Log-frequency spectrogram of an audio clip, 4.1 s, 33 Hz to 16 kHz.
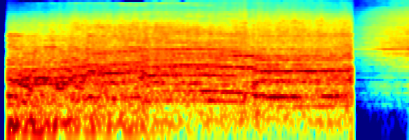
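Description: Formula 1 car's turbocharged V6 hybrid engine running at high revs on track, a loud dense engine note whose pitch drifts slowly down. It cuts off abruptly about three and a half seconds in, and a quieter rising whoosh follows.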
